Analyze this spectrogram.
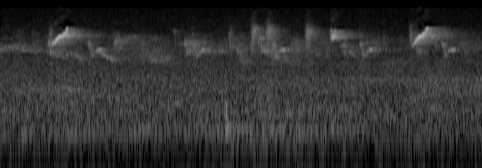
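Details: Olive-backed sunbird in a mangrove forest at a nature centre, giving short, sharp, high rising chirps: one at half a second, a faint one near three seconds, and another at four seconds. There is soft background hiss between the calls.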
